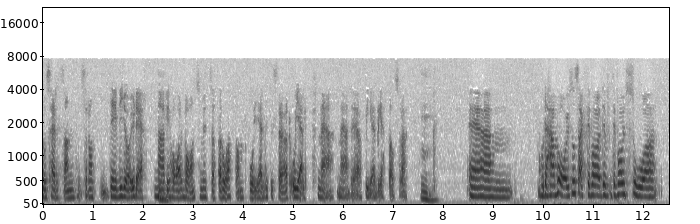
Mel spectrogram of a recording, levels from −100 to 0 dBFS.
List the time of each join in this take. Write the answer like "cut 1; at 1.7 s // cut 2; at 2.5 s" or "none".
none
